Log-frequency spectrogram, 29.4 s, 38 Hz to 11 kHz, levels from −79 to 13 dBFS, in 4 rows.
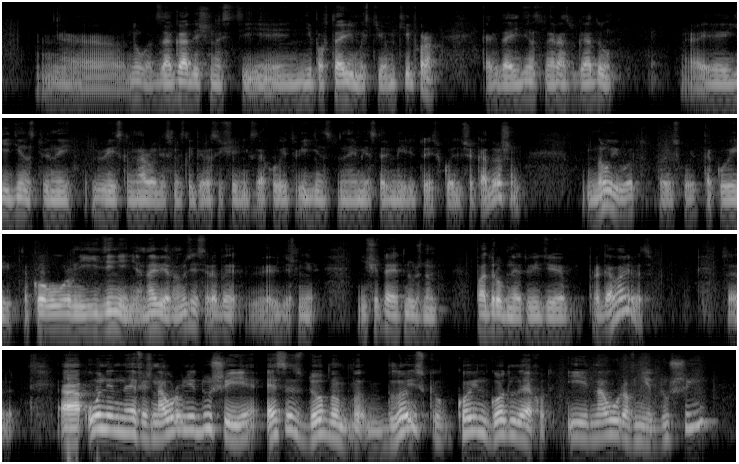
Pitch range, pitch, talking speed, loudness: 85-135 Hz, 95 Hz, 130 wpm, -24 LUFS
